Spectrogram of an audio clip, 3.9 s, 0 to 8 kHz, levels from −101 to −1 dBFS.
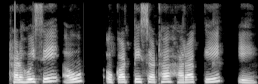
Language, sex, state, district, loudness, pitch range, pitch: Chhattisgarhi, female, Chhattisgarh, Sarguja, -16 LUFS, 225-265 Hz, 240 Hz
